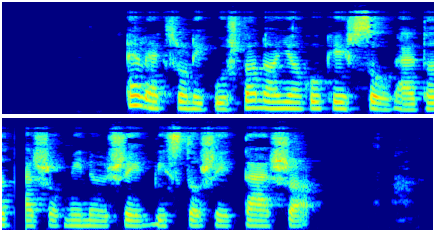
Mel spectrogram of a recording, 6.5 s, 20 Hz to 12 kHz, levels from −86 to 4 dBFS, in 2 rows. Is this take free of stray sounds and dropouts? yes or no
no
